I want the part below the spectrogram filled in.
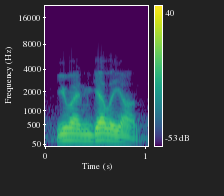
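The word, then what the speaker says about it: Euangelion (εὐαγγέλιον): But you'll get an NG sound when you get two G's put together. Always is that way. Whenever you see two G's, that's how it is pronounced. Euangelion.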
